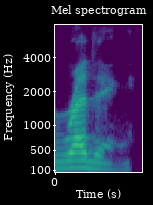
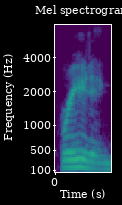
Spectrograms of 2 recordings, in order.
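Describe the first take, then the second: First: The first syllable sounds like 'red'. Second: The first syllable sounds like 'reed'. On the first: The speaker calls it right. "think of it as the color red" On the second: The speaker calls it wrong. "if you're from the Midwest, you'll pronounce it Reading, but that's incorrect"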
